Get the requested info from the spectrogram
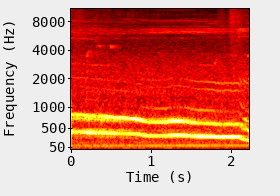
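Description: An Alaskan Malamute howling: one long howl, slowly falling in pitch.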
